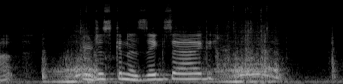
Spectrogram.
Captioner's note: sewing machine hums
